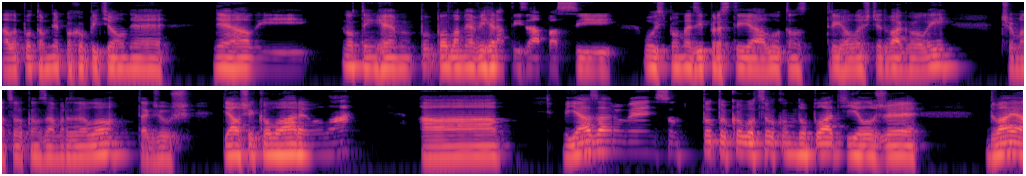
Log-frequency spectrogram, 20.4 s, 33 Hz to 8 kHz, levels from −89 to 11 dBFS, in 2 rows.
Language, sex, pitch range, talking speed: Slovak, male, 100-115 Hz, 110 wpm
